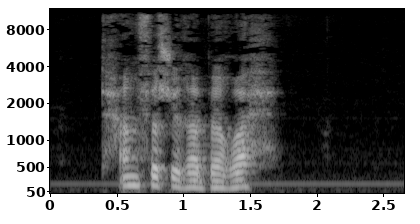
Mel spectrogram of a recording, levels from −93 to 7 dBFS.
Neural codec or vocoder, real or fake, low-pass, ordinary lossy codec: none; real; 10.8 kHz; MP3, 48 kbps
